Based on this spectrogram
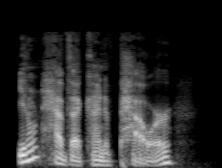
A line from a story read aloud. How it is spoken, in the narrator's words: she scoffs, amused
